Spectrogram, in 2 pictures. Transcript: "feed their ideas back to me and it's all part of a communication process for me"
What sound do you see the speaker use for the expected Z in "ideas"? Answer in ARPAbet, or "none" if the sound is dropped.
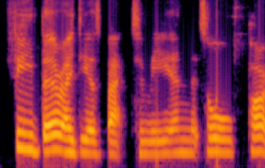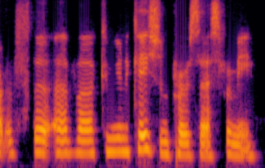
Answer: Z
